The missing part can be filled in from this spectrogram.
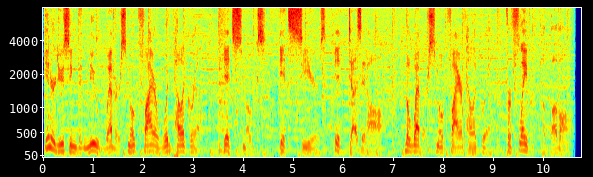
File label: Grilling, voice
